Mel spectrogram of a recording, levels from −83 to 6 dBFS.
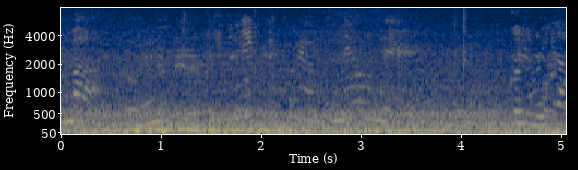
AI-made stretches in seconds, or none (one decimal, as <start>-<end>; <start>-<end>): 0.0-5.1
